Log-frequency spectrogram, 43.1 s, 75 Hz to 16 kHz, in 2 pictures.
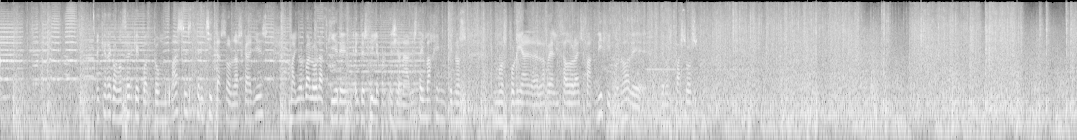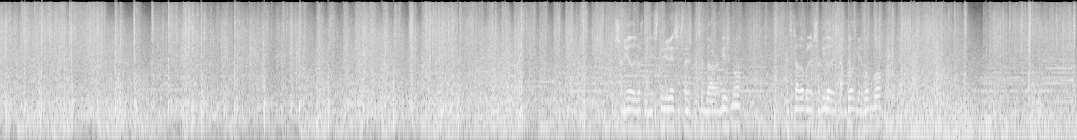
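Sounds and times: deep bass drum booms: 0.0 - 4.2, 5.3 - 43.0
procession drums playing: 0.0 - 43.0.

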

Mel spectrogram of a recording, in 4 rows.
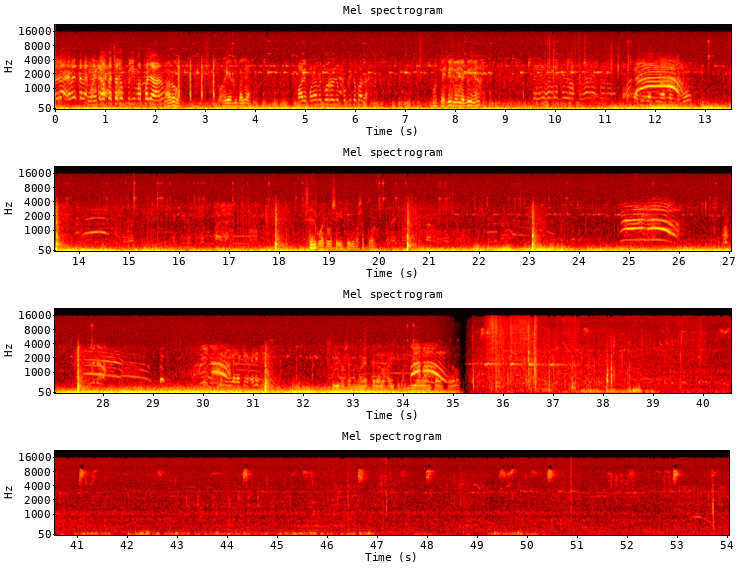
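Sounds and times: wind buffeting microphone: 0.0 - 35.2, 36.7 - 39.2, 41.1 - 47.0, 49.2 - 50.3
faint bird chirps: 35.5 - 54.0
hounds baying: 35.7 - 37.6.

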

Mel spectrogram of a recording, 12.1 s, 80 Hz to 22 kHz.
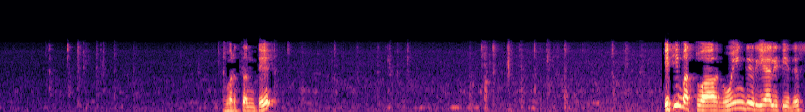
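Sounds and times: computer keyboard typing: 0.6 - 2.2, 4.2 - 9.9.

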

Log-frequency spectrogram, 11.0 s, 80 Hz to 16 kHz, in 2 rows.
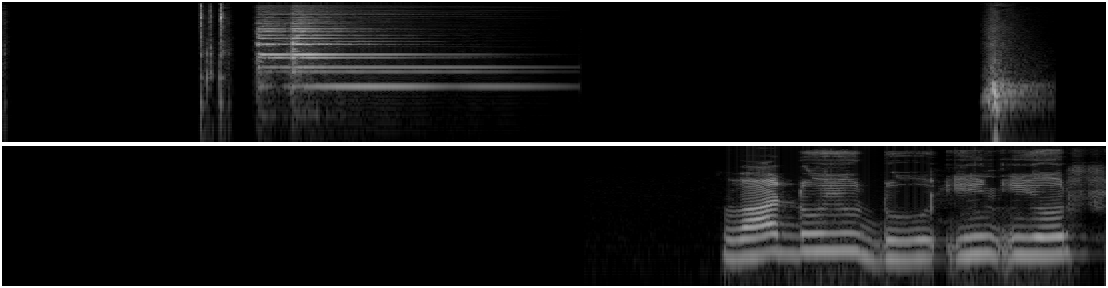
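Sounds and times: notification bell ding: 1.3 - 2.9.

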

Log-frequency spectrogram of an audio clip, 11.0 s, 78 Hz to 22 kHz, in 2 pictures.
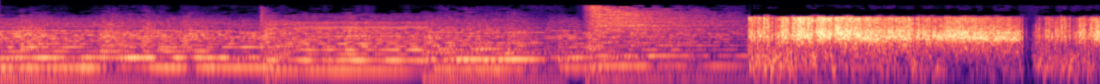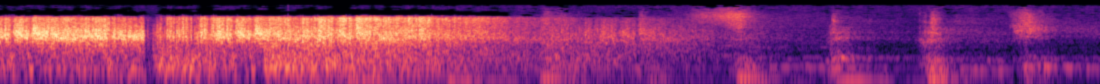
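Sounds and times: music with held notes: 0.0 - 3.8
explosions: 3.7 - 9.3
dense gunfire: 3.8 - 9.2.

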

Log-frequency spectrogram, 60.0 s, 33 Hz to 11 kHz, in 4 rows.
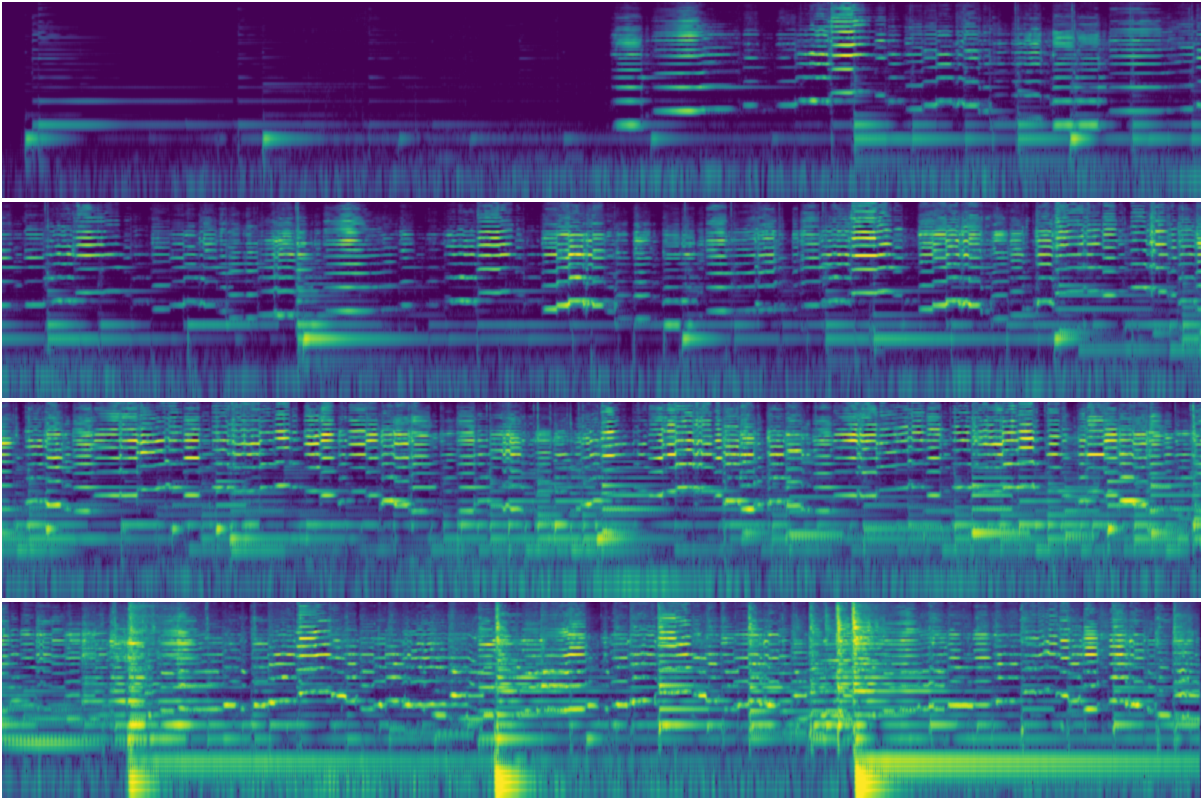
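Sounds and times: fiddle playing a jig: 7.6 - 59.9
deeper accompaniment: 45.8 - 59.9
low held drone note: 46.0 - 59.9.

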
